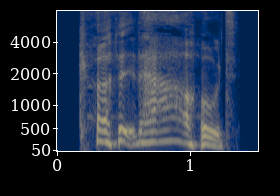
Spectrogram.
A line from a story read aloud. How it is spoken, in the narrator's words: laughed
